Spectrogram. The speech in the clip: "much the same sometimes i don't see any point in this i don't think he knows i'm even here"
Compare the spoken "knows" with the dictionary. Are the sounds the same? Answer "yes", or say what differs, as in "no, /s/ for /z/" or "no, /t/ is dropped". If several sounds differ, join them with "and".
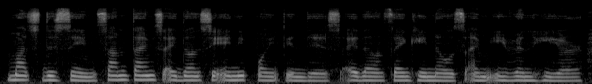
no, /s/ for /z/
